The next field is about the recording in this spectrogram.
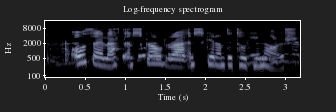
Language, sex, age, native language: Icelandic, female, 13, Icelandic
